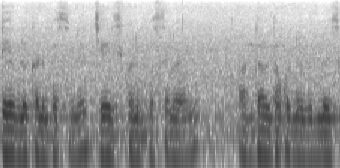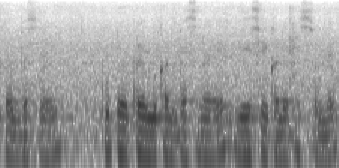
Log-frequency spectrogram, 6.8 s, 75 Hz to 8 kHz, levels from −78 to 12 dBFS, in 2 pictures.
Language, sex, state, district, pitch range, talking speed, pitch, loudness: Telugu, male, Andhra Pradesh, Visakhapatnam, 100-105 Hz, 125 wpm, 100 Hz, -18 LUFS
